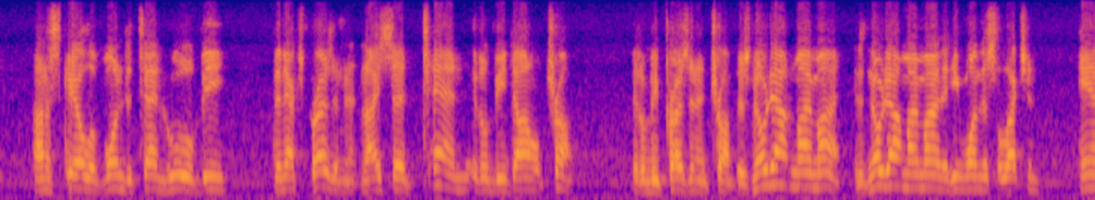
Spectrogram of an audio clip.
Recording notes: Phone interview. AUDIO CREDIT TO WVW-TV.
